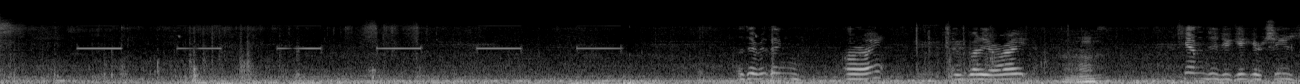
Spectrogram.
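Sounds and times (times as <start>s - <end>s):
low car engine rumble: 0.0s - 13.0s
car warning chime beeping: 0.8s - 6.3s.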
